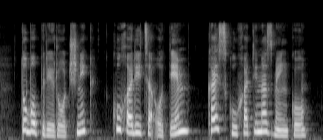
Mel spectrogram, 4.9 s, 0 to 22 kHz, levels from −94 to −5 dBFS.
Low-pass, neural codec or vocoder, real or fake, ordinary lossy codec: 10.8 kHz; none; real; none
